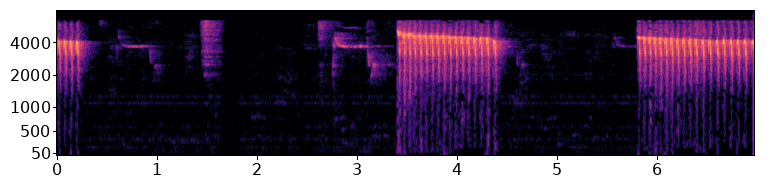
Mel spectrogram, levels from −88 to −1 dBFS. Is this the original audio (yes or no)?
yes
